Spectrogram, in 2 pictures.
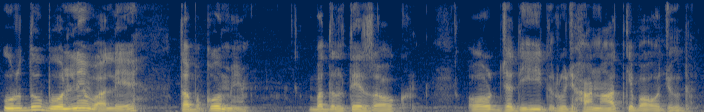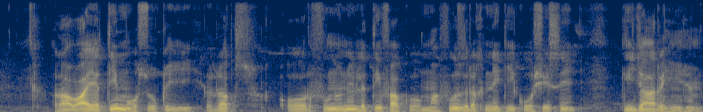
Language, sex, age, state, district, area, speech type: Urdu, male, 18-30, Delhi, North East Delhi, urban, spontaneous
